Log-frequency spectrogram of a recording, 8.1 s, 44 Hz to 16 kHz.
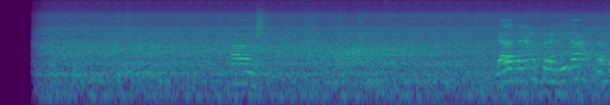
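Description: A Ford 3.5 V6 idling steadily while it warms up after a cylinder head and water pump replacement. It runs smoothly, with no lifter tick or other noise. The sound drops out for a moment at the very start.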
